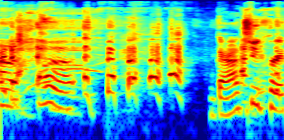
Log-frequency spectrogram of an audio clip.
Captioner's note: laughing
